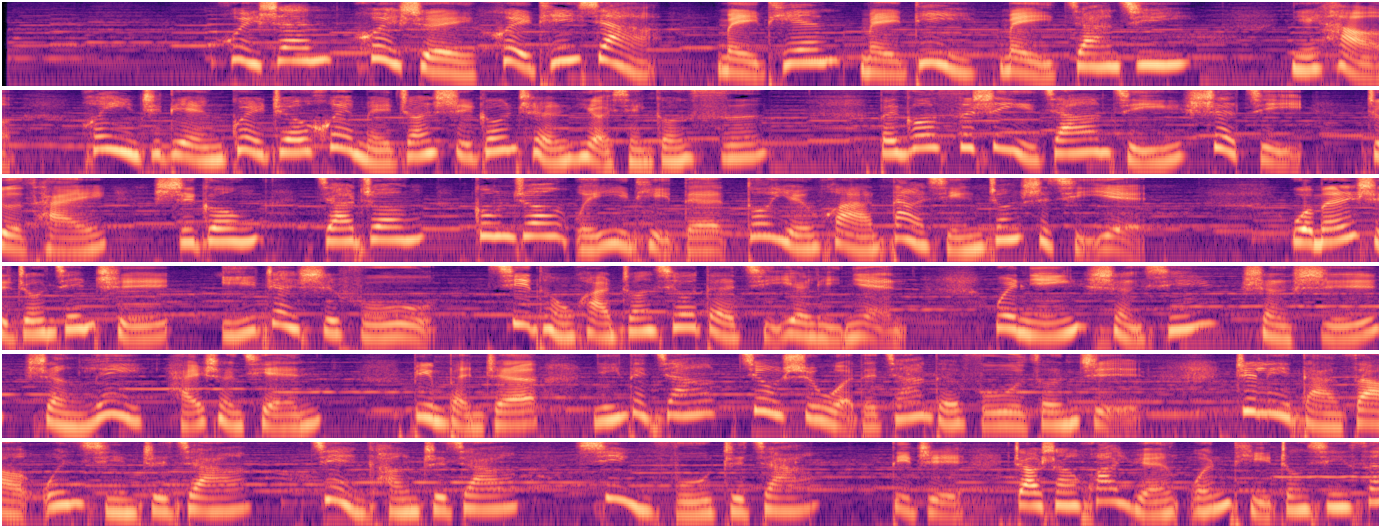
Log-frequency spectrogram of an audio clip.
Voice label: 女 彩铃 装饰工程有限公司; 汇美装饰工程有限公司

